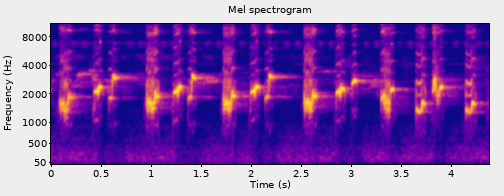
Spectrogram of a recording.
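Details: Sooty-headed bulbul singing gacor, the long 'ropel panjang' style used as a lure; dense, warbling chirps overlap with thin whistled tones in a busy, nearly unbroken flow.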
